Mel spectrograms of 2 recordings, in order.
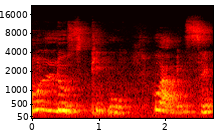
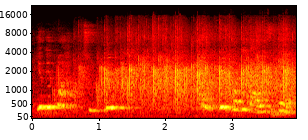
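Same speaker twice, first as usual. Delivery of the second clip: raised, higher voice calling out to the crowd; loud appeal to mourners; 6 semitones higher, 7 dB louder than usual. Real, not acted. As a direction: project it to everyone at the memorial. Addressing mourners at tribute.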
